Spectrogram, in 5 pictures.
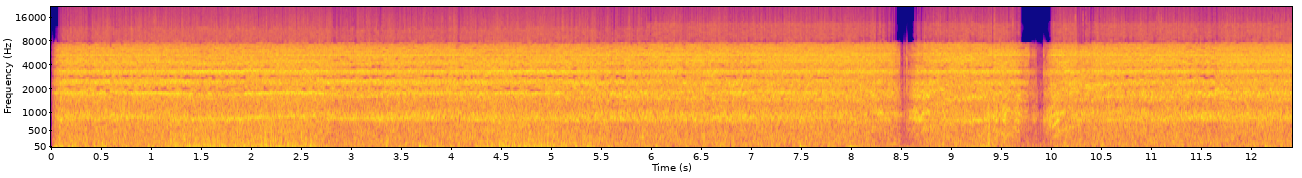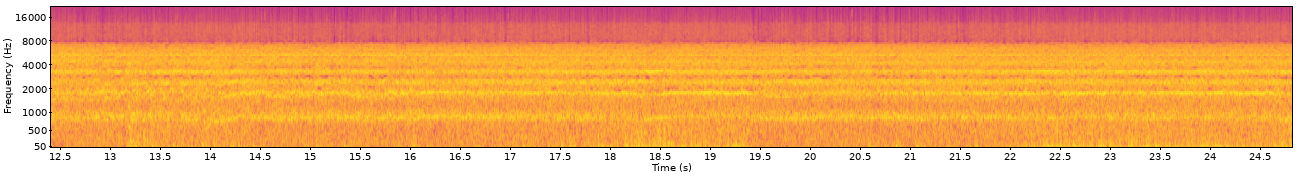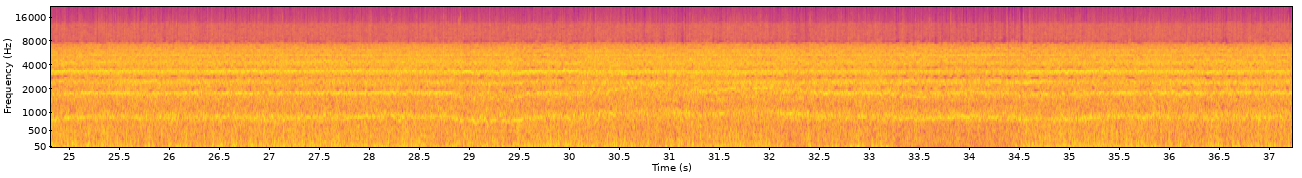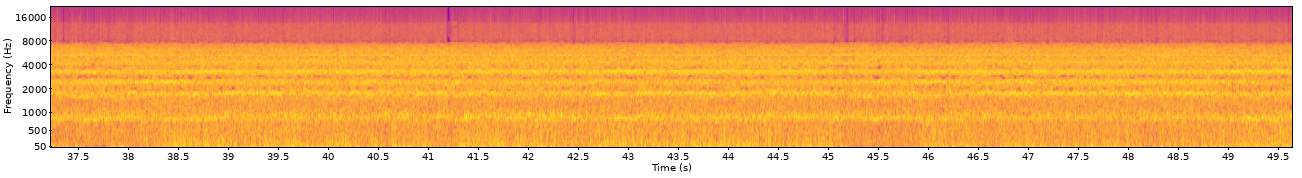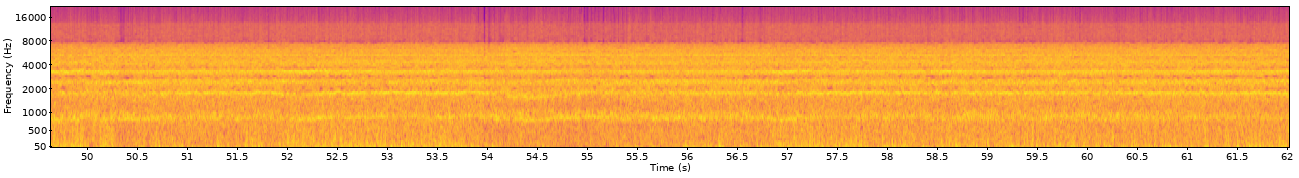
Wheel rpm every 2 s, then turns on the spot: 220, 220, 220, 200, 80, 190, 210, 220, 230, 230, 230, 230, 230, 220, 220, 270, 230, 230, 230, 230, 230, 230, 230, 230, 220, 220, 230, 230, 230, 230, 230.
none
